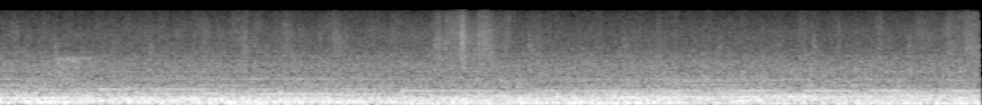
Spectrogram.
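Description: Hands rub softly against bare skin.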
